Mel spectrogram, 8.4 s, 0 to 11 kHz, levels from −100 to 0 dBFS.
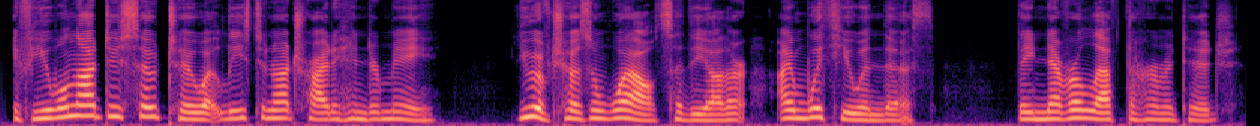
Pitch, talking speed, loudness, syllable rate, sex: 190 Hz, 235 wpm, -21 LUFS, 5.9 syllables/s, female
